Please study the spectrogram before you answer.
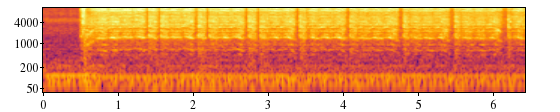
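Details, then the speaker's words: Integra engine from a parted-out car, freshly started with the header fitted: runs harsh with loud sharp puffing ticks over a hissy roar, first sounding like a blown rod. Owner suspects a dented or cracked header; possible exhaust manifold leak. "When I started it, it sounded so bad, like I just blew a rod or something. But with this header, I don't know why, it just decided to change everything about itself."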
